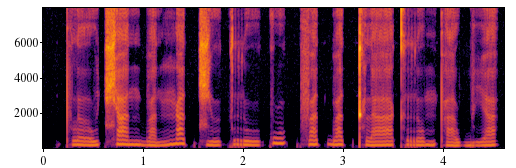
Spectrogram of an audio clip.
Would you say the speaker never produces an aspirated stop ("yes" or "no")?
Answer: no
